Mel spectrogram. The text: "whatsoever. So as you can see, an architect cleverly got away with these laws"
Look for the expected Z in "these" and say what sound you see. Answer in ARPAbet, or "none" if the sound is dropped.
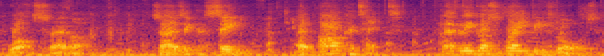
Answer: Z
